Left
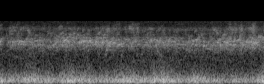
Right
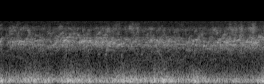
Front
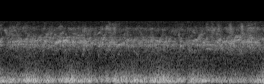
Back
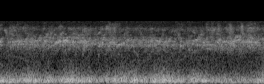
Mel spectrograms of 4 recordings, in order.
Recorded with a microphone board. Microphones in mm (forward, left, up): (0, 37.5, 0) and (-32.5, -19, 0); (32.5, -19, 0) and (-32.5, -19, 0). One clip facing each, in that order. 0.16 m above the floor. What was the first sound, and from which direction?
Only background noise.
